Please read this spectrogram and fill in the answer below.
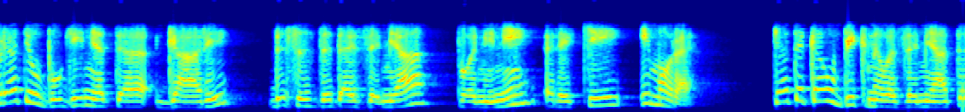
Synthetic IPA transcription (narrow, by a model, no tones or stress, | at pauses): pɾat̪ilˠboɡʲinʲət̪əɡaɾi | d̪ɐsəzd̪ɐd̪ɛzɛmja | plˠəniniɾɛkʲiː | moɾɛ̰ | t̪ʲat̪ɐkaobiknəlˠəzɛmjat̪ə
